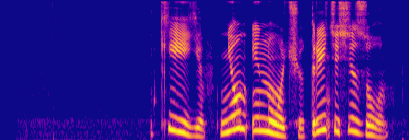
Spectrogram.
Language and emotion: Russian, neutral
